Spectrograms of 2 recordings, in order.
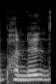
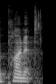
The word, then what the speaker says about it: Punnett: i love the um the pundit square the punnett like yes punnett yes pundit put it that's how much i love it i know how to say it so punnett yes the punnett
